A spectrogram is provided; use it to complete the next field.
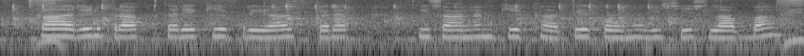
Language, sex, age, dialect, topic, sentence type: Bhojpuri, female, 18-24, Northern, agriculture, statement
